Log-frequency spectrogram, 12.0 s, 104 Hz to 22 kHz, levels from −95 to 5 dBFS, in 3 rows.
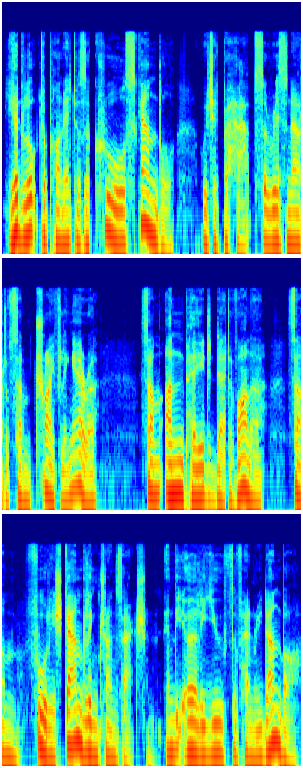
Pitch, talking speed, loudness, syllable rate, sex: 125 Hz, 170 wpm, -19 LUFS, 4.8 syllables/s, male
